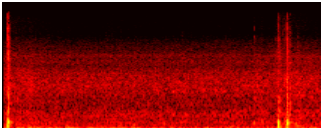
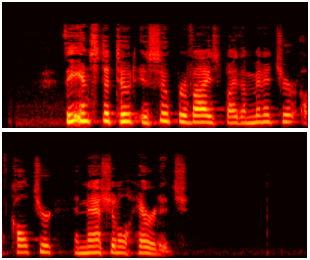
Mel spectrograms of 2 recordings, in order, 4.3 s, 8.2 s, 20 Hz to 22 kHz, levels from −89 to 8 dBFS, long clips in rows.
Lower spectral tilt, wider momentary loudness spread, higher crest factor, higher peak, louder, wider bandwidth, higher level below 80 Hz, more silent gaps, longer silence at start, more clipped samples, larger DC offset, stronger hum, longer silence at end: about the same, -6.5 dB/octave vs -5.5 dB/octave; first, 23 LU vs 16 LU; first, 30 dB vs 20 dB; first, -2 dBFS vs -8 dBFS; about the same, -27 LUFS vs -26 LUFS; first, 16 kHz vs 11 kHz; first, -38 dBFS vs -80 dBFS; neither; second, 0.05 s vs 0.85 s; neither; neither; neither; second, 0 s vs 1.65 s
